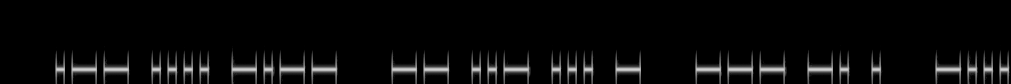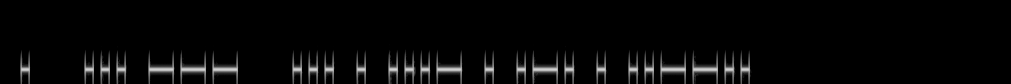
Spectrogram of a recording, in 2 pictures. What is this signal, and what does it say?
Morse code, heard as a keyed tone, about 15 wpm, 700 Hz. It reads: WHY MUST ONE BE SO SEVERE?
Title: Sentences from Top 1400 Words 15wpm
